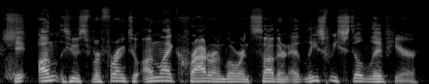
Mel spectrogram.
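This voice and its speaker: A man's voice: mid-range voice, a little fast, no echo. A man co-hosting a podcast, joking and swearing casually. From United States. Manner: profane, joking. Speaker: podcast co-host. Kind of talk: casual banter.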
